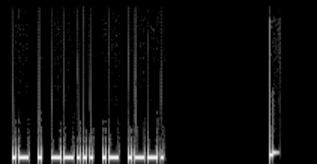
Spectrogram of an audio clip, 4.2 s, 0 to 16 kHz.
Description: Morse code, heard as a keyed tone, about 28 wpm, 700 Hz. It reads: AE7AP
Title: NA SOTA Chaser Callsigns 28wpm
